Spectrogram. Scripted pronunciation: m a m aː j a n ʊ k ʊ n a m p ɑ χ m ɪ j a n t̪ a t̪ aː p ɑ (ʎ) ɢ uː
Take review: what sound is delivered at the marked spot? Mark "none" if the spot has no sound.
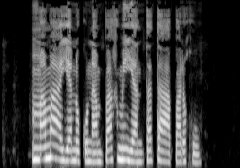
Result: ɾ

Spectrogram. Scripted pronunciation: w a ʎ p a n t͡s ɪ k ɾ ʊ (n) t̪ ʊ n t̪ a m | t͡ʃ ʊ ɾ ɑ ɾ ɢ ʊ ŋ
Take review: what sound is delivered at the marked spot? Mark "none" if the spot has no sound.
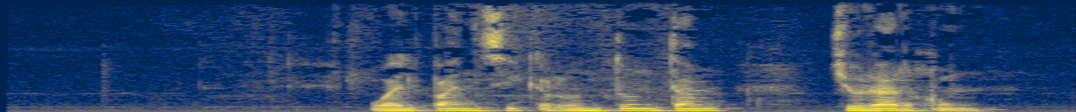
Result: n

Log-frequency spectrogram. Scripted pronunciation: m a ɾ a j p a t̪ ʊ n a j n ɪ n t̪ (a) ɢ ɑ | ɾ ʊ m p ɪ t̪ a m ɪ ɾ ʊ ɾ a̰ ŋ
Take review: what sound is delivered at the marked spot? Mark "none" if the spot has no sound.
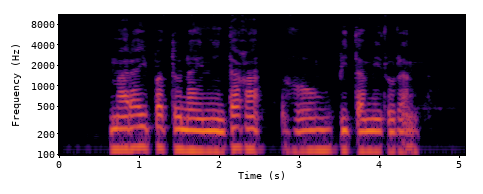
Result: ɑ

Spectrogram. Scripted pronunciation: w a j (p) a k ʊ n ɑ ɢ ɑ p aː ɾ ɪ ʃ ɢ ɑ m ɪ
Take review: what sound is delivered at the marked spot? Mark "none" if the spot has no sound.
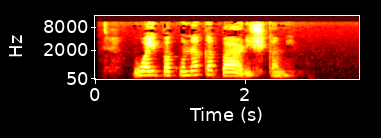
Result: p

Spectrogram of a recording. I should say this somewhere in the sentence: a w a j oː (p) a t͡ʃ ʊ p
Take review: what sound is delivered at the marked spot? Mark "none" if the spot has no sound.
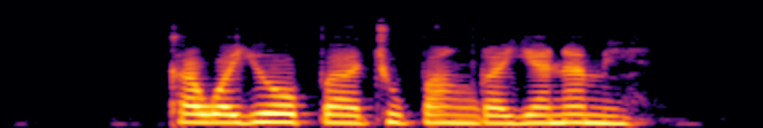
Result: p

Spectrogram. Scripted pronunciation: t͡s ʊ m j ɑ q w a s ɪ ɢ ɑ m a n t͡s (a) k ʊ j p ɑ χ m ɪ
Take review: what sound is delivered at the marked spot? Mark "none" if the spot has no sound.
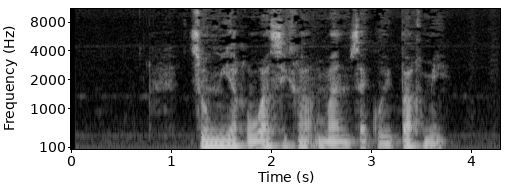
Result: a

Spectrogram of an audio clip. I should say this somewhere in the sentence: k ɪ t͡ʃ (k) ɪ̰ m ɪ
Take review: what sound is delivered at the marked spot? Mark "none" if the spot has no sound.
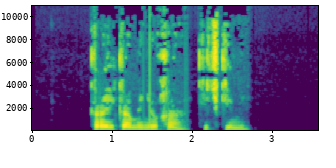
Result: k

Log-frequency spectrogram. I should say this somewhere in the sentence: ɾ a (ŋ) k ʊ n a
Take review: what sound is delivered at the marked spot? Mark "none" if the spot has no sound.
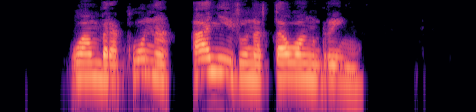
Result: none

